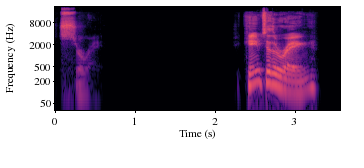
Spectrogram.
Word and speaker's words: Saraya: tonight that the proper way to say her name is Soraya it's not Soraya it is Surrey it came to the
